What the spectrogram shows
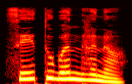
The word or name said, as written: ಸೇತುಬಂಧನ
